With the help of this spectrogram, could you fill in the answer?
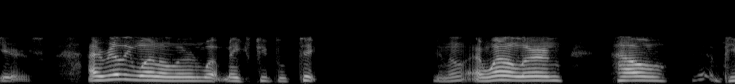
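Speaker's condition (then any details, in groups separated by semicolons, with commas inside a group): Cerebral palsy; cannot walk; voice is different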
